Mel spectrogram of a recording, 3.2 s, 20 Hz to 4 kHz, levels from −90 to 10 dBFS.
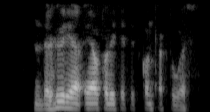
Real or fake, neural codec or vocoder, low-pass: real; none; 3.6 kHz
